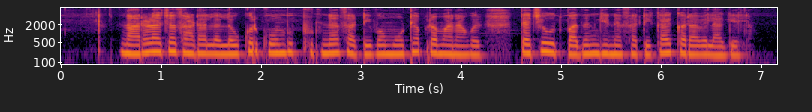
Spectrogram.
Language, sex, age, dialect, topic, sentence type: Marathi, female, 36-40, Northern Konkan, agriculture, question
